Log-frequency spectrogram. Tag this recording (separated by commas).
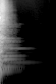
Snare drum, Musical instrument, Drum, Music, Percussion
